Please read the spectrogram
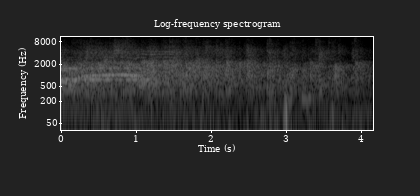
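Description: A crowd breaks into steady applause, many hands clapping in a dense, continuous patter that holds fairly level for a few seconds before easing slightly toward the end.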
